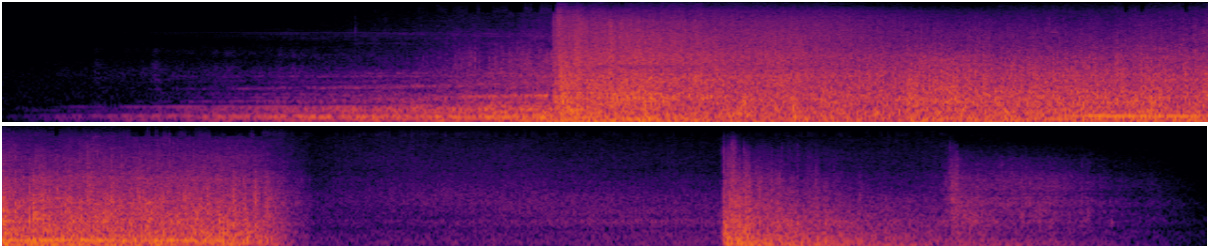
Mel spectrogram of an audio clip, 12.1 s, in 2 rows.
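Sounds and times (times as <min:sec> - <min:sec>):
ship appearing sound: 0:00.3 - 0:07.6.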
